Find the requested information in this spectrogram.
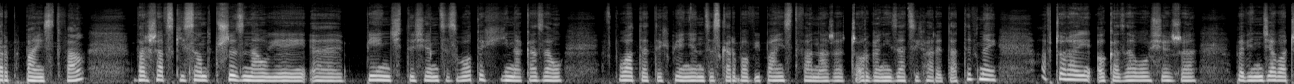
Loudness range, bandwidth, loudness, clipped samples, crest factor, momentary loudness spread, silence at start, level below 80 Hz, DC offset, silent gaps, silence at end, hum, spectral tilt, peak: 3 LU; 19 kHz; -16 LUFS; under 0.1%; 14 dB; 8 LU; 0 s; -48 dBFS; under 0.1%; none; 0 s; none; -5.5 dB/octave; -2 dBFS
